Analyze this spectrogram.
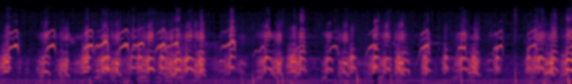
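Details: Canada geese in a noisy flock, honking continuously: many overlapping nasal honks with rising-then-falling inflection, some higher and sharper, crowding together with hardly a pause throughout.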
